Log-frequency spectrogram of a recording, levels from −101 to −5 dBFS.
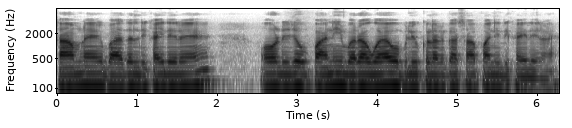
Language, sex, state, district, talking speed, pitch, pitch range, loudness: Hindi, male, Gujarat, Valsad, 210 wpm, 105 Hz, 105-110 Hz, -17 LUFS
